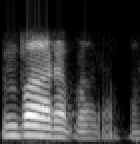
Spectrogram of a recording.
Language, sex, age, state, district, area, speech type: Marathi, female, 45-60, Maharashtra, Washim, rural, conversation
